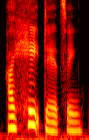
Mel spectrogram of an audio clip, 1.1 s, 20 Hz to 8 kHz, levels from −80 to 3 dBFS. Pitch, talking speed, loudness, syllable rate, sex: 175 Hz, 160 wpm, -19 LUFS, 4.6 syllables/s, female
